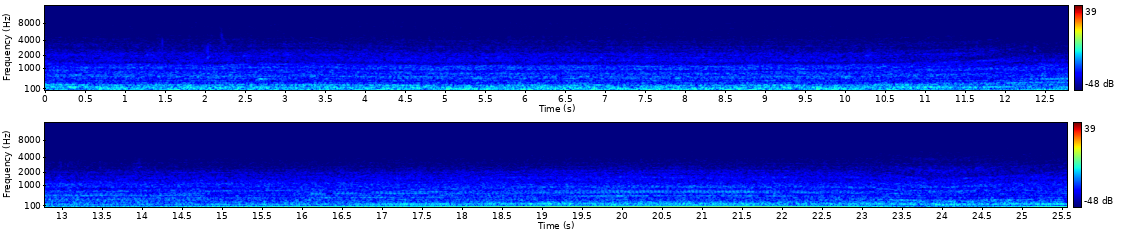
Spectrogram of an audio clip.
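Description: A truck engine hums and revs up as it speeds along a road.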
